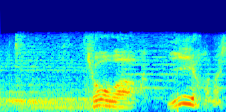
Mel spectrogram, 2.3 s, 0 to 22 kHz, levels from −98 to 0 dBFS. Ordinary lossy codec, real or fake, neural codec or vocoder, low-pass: Opus, 24 kbps; fake; vocoder, 22.05 kHz, 80 mel bands, WaveNeXt; 7.2 kHz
